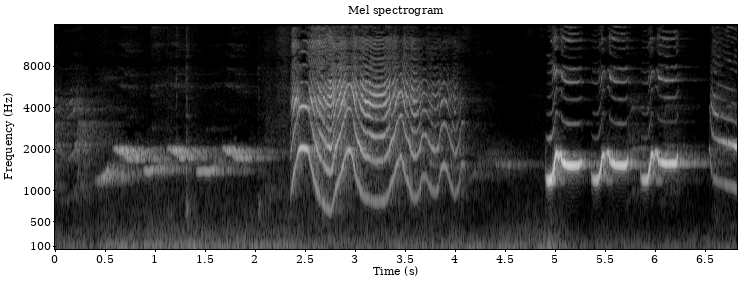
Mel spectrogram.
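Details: Masked laughingthrush song: soft wavering whistles, then a loud run of rich looping slurred whistles with strong overtones, then a pause and three bright upward-hooked whistled notes.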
